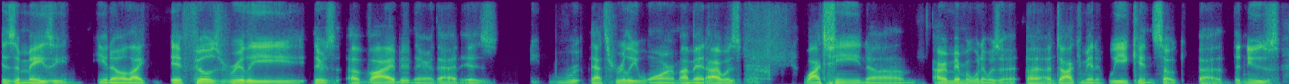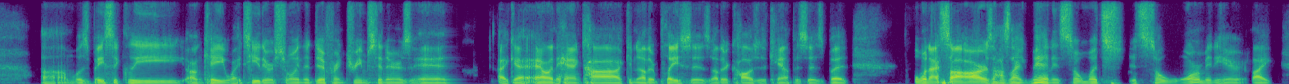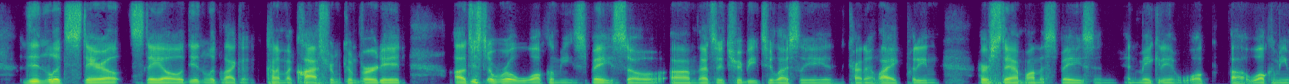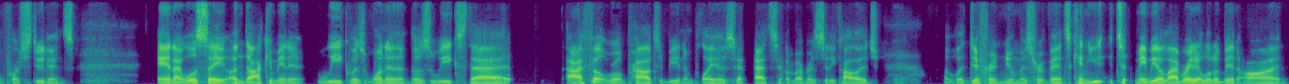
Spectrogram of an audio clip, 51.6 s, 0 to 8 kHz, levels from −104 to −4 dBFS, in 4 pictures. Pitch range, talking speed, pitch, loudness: 90-100 Hz, 190 wpm, 95 Hz, -24 LUFS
